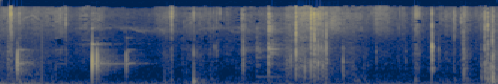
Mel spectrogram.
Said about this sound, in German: Und dann schneide ich es anschließend mit einem Keramikmesser klein. Das können wir jetzt gleich mal machen.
